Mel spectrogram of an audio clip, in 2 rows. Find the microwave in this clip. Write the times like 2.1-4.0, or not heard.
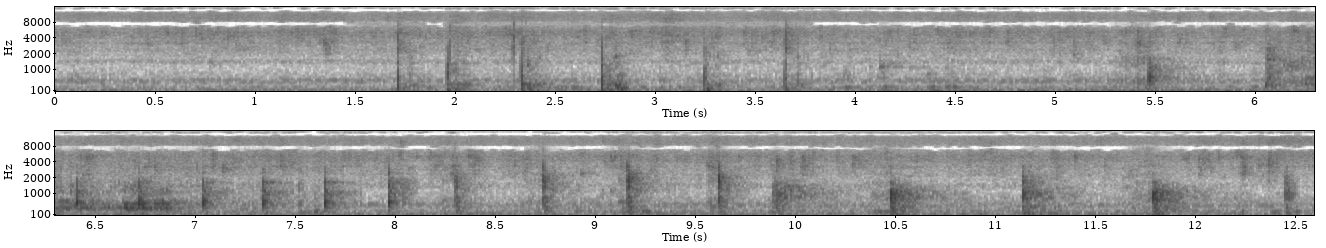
not heard.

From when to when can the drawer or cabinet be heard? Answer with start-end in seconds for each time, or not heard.
6.0-7.0.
